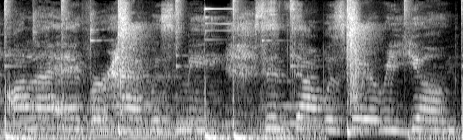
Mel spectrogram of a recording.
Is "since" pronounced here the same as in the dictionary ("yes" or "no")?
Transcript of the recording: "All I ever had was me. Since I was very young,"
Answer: yes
